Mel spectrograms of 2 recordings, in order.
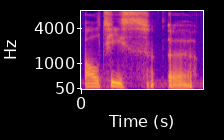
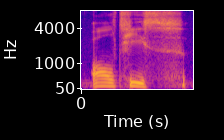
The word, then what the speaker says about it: Altice: they played this time now it's called ulti ulti said Anna but ulti Altice Altice because I I know how to pronounce all T's in English but whatever Altice arena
